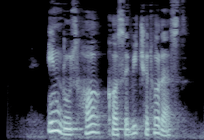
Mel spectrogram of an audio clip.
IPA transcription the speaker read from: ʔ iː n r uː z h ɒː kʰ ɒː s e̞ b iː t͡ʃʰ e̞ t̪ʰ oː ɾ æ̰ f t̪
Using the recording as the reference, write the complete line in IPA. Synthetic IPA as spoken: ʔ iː n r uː z h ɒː kʰ ɒː s e̞ b iː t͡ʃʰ e̞ t̪ʰ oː ɾ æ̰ s t̪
